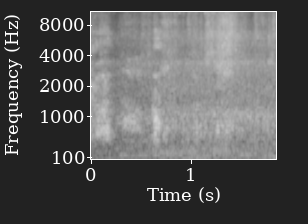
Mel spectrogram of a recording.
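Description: A dog barks in short yips near a home workshop where a Honda CB750 engine is being assembled, with a few sharp bursts over a low background hum.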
